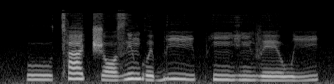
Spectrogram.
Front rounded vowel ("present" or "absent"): absent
